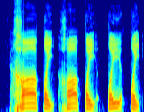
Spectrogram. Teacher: jangan tercampur atau seperti huruf mad ya. Tetap jaga ketebalan huruf ta-nya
